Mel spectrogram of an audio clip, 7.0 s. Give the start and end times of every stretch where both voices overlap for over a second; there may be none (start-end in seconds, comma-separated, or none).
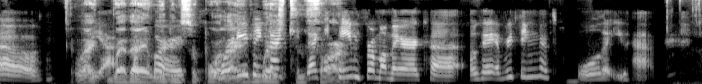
0.8-3.6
